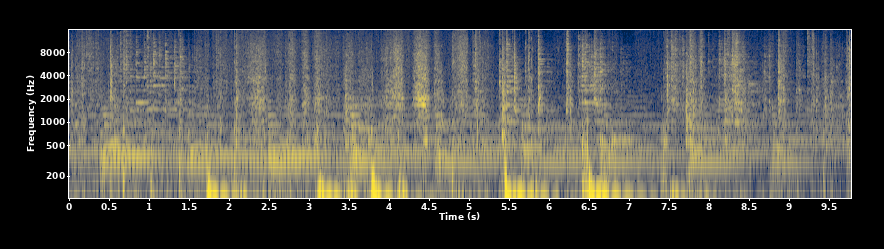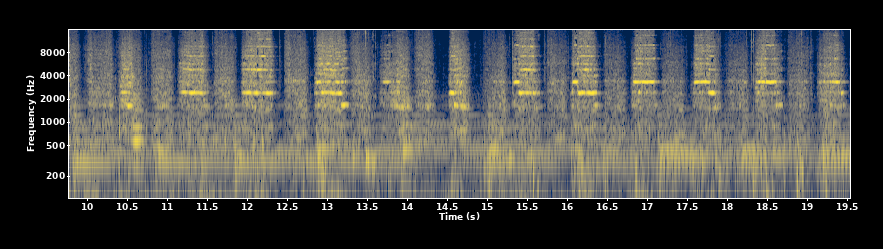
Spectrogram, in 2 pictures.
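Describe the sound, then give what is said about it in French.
Objects creak and squeak as they are rubbed and handled, a steady run of grating, woody scrapes with pitched squeals. The strokes grow more choppy and rhythmic toward the end. No voices. “Alors évidemment, à un moment, ça grince.”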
